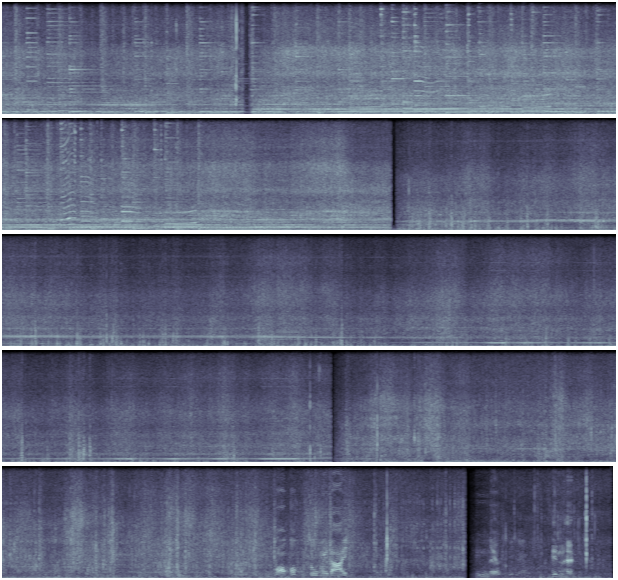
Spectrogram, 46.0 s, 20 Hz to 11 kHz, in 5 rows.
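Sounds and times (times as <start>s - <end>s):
steady whine: 0.0s - 33.8s
motorboat engine running: 0.0s - 43.9s
wind buffeting microphone: 0.0s - 46.0s.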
